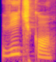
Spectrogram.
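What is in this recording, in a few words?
"вичко", Komi, female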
